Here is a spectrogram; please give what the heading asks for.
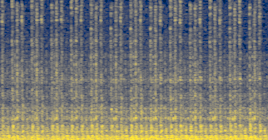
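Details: Toyota Hiace diesel with engine vibration and knocking, injectors possibly involved. At idle, a steady, fast knock rides over the run with some shake; the cause is suspected, not confirmed.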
